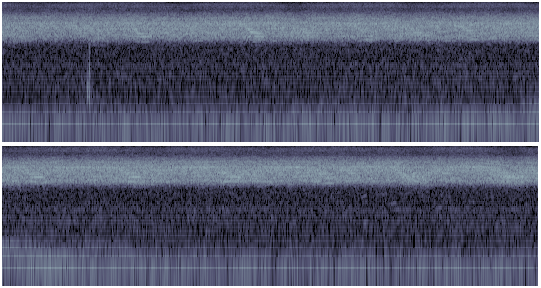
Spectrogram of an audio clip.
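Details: At golden sunset a cicada keeps up a loud, shrill, even drone, a constant high sizzle throughout, with a brief faint click near the start and soft low noise beneath.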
